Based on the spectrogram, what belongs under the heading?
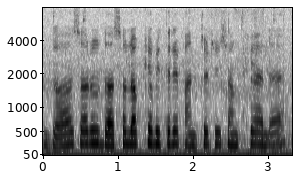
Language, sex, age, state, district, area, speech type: Odia, female, 45-60, Odisha, Cuttack, urban, spontaneous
